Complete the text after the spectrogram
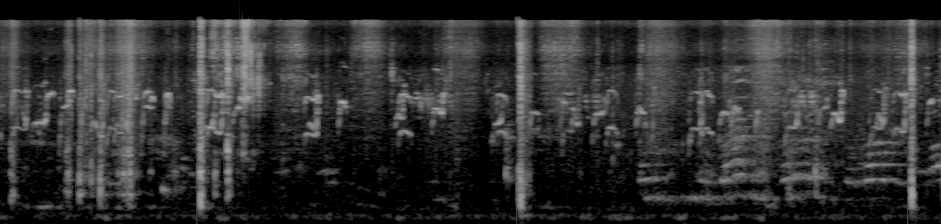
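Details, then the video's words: Young grey francolins calling to their mother with high, thin, curling cheeps in short bursts at the start and again near the end, with occasional sharp knocks and faint rustling. "goray teetar kay little chicks beautiful,titer baby ki boli"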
